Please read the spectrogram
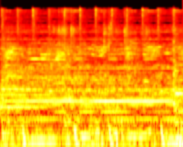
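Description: Music with a steady beat and heavy bass.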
